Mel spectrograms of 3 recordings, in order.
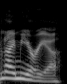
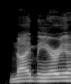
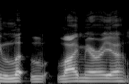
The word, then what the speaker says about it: Nymeria: There could be an army of wolves that our girl Nymeria. Did I say it right? I always say it wrong. Didn't I say Lymeria?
